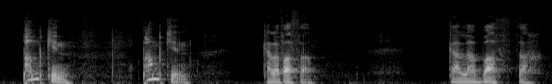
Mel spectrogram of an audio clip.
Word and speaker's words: calabaza: Calabaza, calabaza.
